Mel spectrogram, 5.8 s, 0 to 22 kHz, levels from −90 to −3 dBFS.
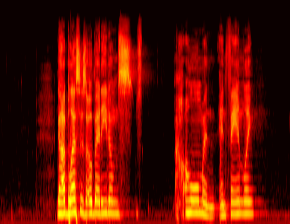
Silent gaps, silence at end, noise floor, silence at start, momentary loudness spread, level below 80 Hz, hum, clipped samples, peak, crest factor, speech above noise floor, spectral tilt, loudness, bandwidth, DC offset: none; 0.75 s; -71 dBFS; 1.15 s; 17 LU; -68 dBFS; none; under 0.1%; -10 dBFS; 22 dB; 42 dB; -3 dB/octave; -29 LUFS; 16 kHz; under 0.1%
